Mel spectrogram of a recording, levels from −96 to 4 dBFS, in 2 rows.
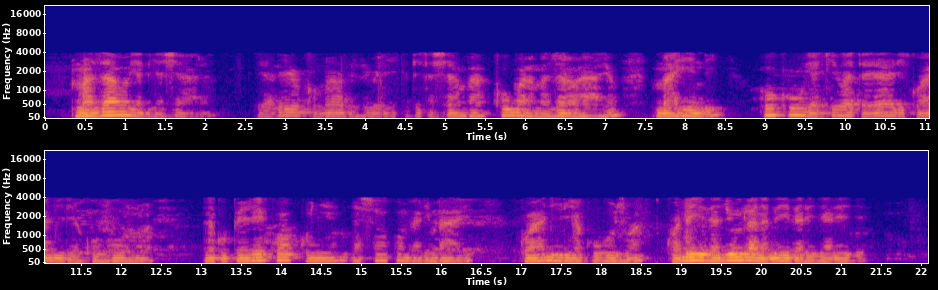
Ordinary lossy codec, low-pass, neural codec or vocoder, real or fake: AAC, 16 kbps; 7.2 kHz; none; real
